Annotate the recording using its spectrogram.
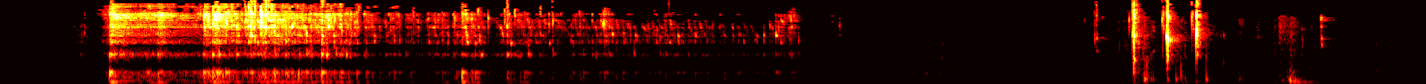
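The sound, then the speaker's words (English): A person sips water: a wet slurp of water drawn in for a few seconds, then a short pause and a couple of quick gulping swallows with small clicks, no talking. “Sip my water. Listen to this. This is some good Foley work here.”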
